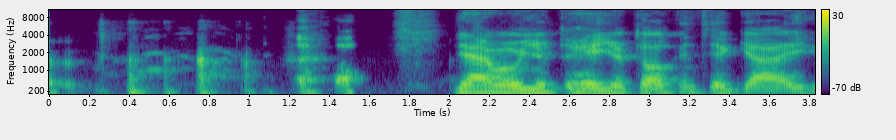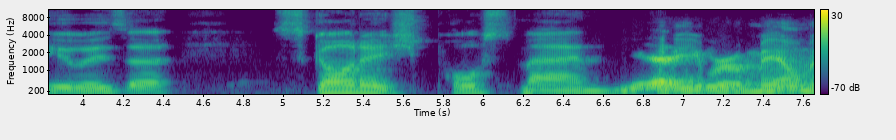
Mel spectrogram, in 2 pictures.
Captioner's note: laughs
